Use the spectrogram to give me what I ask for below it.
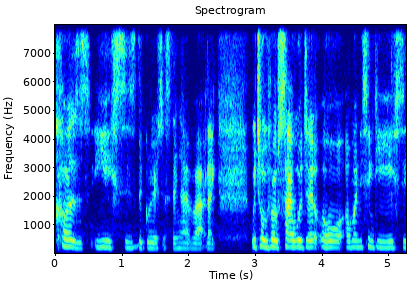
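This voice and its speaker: A woman's medium-pitched voice with a Welsh accent, fairly even intonation and a moderate pace. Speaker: science communicator. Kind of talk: casual chat.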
